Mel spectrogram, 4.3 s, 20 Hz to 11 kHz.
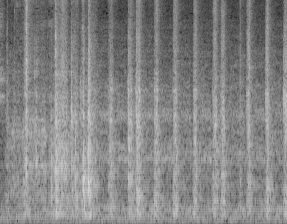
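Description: HP Smart Tank 720 inkjet printer printing a page: its paper feed and print head mechanism running with a series of sharp clicks that settle into a regular beat of several a second.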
